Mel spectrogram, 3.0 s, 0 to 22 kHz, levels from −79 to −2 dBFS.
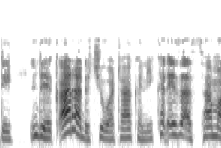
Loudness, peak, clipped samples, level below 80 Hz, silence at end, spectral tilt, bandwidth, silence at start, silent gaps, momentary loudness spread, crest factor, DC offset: -27 LUFS; -4 dBFS; under 0.1%; -80 dBFS; 0 s; -2.5 dB/octave; 8.8 kHz; 0 s; none; 17 LU; 24 dB; under 0.1%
